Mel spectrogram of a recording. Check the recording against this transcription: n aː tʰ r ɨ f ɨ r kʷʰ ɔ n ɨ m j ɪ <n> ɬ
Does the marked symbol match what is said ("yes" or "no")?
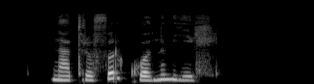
no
